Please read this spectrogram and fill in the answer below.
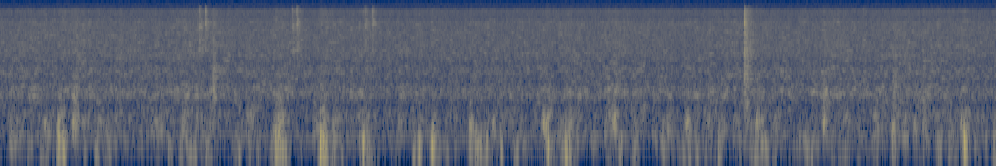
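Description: Faint, muffled low thumps of a normal lub-dub heartbeat, played through a speaker into a quiet room.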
